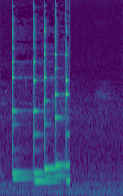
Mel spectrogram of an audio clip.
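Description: Phone keypad tones beep as a number is dialed.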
